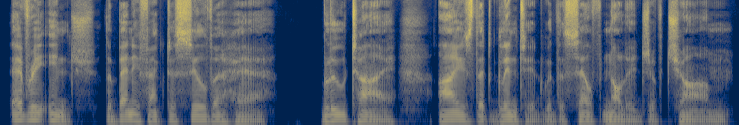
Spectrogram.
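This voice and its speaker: Very deep-voiced man narrating detective fiction. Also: no echo, studio quality. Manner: measured, brooding, literary phrasing with deliberate pauses. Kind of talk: first-person detective story narration, scripted.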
